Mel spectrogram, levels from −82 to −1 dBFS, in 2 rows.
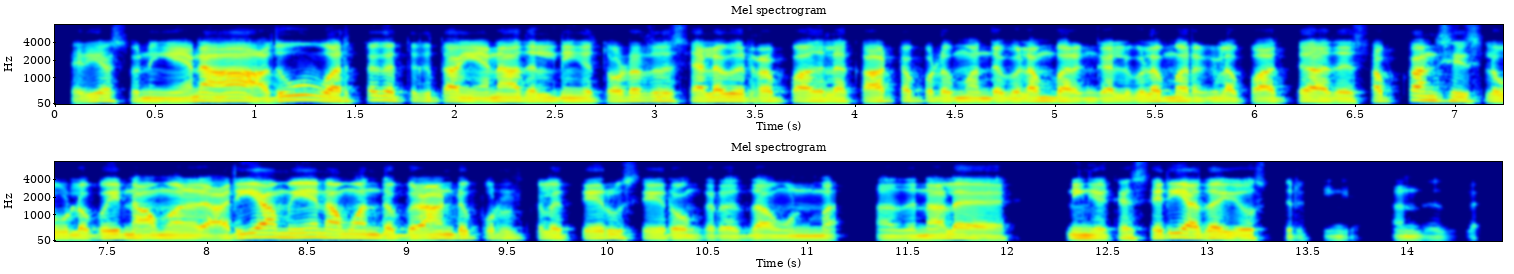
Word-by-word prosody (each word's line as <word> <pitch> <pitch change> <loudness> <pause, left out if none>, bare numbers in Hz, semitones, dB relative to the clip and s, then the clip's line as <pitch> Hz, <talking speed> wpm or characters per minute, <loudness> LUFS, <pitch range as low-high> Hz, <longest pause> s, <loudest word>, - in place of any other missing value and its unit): சரியா 135 +6 -2
சொன்னீங்க. 115 -2 -3
ஏன்னா 150 +2 +4 0.3
அதுவும் 170 +3 -1
வர்த்தகத்துக்கு 135 +1 -1
தான். 130 -2 +3
ஏன்னா 130 +3 +2
அதுல 125 -1 -1
நீங்க 120 0 0
தொடர்ந்து 140 +2 -1
செலவிடுறப்ப 130 -2 +1
அதுல 120 -1 0
காட்டப்படும் 125 -2 -1
அந்த 115 0 -1
விளம்பரங்கள், 115 -2 0
விளம்பரங்கள 125 -3 -1
பார்த்து 115 +3 -1
அத 115 -1 0
சப்கான்ஷியஸ்ல 135 -2 -1
உள்ள 120 -1 -1
போய் 135 0 +2
நாம 120 +1 +2 0.2
அறியாமயே 160 +4 +4
நாம 140 -1 +3
அந்த 125 -2 -1
பிராண்டு 135 +2 +3
பொருட்கள 125 -1 -5
தேர்வு 130 +1 -1
செய்றோம்ங்கிறது 110 -3 -4
தான் 115 -1 -3
உண்மை. 105 +1 -3 0.3
அதனால 115 +4 -1 0.6
நீங்க 120 -1 +2
க - - -1
சரியா 155 +2 +4
தான் 130 -2 +3
யோசித்துருக்கீங்க, 110 -4 -8 0.2
அந்த 95 -2 -9
இதுல. 95 +1 -27
125 Hz, 160 wpm, -25 LUFS, 115-135 Hz, 0.6 s, ஏன்னா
